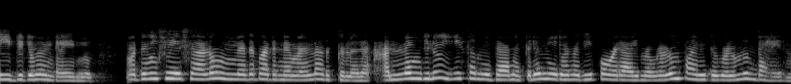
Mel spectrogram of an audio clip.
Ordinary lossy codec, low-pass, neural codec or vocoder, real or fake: AAC, 48 kbps; 5.4 kHz; codec, 44.1 kHz, 1.7 kbps, Pupu-Codec; fake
